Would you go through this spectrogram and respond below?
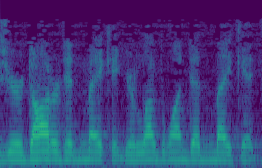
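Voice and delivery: very soft, gentle delivery of a death; hushed bad news. A soft hushed voice breaking the news. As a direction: chaplain quietly telling parents their child died.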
